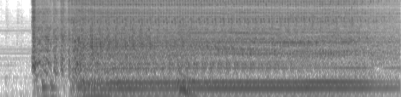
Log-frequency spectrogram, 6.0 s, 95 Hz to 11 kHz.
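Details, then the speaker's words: Audi A8 after a mechanical repair, with a 48V battery/generator fault still unresolved: quick crank, clean catch, then a steady even idle with no stumbles or knocks; the engine runs fine. "So the good thing is the engine is running fine, which is good."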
